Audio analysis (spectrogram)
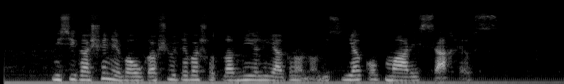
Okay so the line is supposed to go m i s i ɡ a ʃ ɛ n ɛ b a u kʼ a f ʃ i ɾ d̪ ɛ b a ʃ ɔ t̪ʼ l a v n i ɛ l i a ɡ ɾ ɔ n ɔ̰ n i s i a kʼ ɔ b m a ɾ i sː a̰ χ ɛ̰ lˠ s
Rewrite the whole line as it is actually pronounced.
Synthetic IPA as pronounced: m i s i ɡ a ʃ ɛ n ɛ b a u kʼ a f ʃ i ɾ d̪ ɛ b a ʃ ɔ t̪ʼ l a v n i ɛ l i a ɡ ɾ ɔ n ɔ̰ m i s i a kʼ ɔ b m a ɾ i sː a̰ χ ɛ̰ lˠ s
